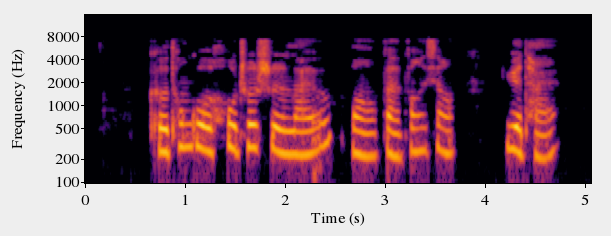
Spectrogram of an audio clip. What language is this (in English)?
Chinese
